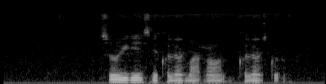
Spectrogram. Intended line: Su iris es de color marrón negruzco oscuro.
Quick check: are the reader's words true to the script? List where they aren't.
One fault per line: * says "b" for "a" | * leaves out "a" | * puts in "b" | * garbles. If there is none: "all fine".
* leaves out "es"
* says "color" for "negruzco"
